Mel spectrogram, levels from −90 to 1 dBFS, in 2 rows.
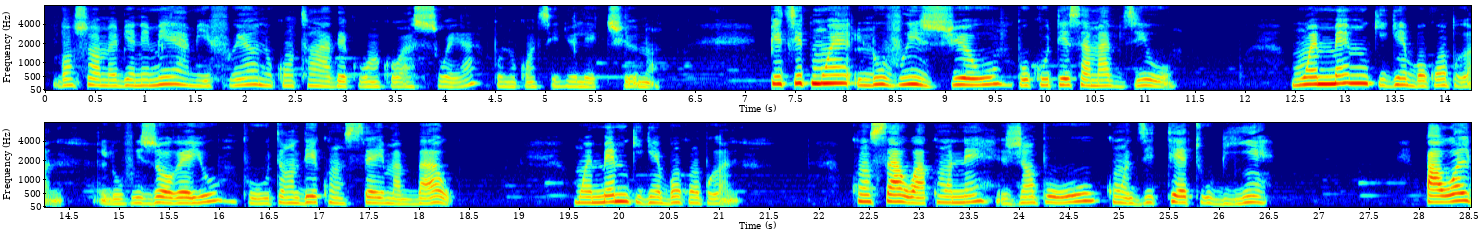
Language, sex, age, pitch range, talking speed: English, female, 50-69, 180-225 Hz, 115 wpm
